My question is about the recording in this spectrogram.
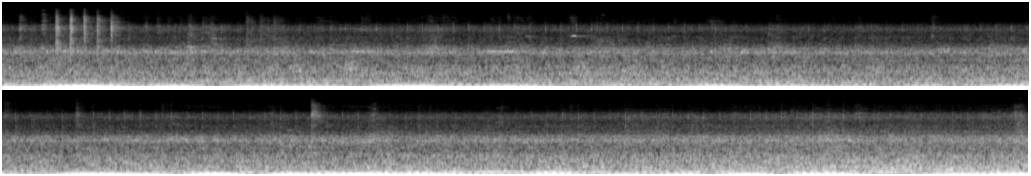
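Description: Passenger coaches of a train rolling past at a platform: a loud, steady low rumble that swells and dips.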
